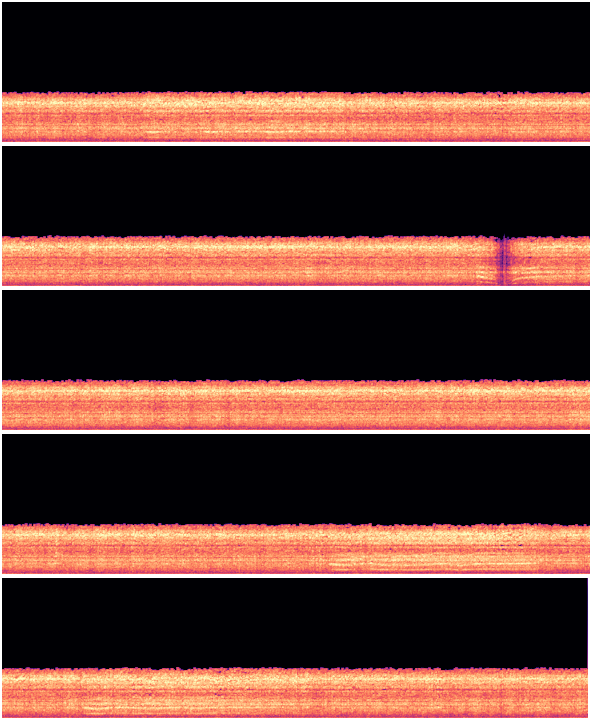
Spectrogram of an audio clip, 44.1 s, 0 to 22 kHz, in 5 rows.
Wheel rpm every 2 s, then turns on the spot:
230, 230, 230, 230, 230, 230, 230, 230, 170, 230, 230, 230, 230, 230, 230, 230, 220, 230, 230, 230, 230, 230.
none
